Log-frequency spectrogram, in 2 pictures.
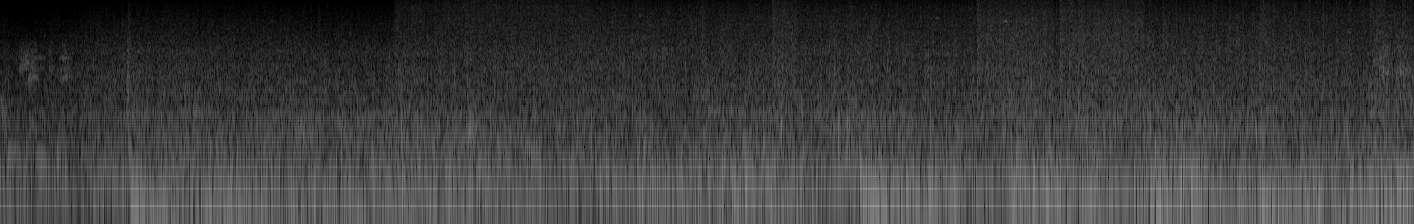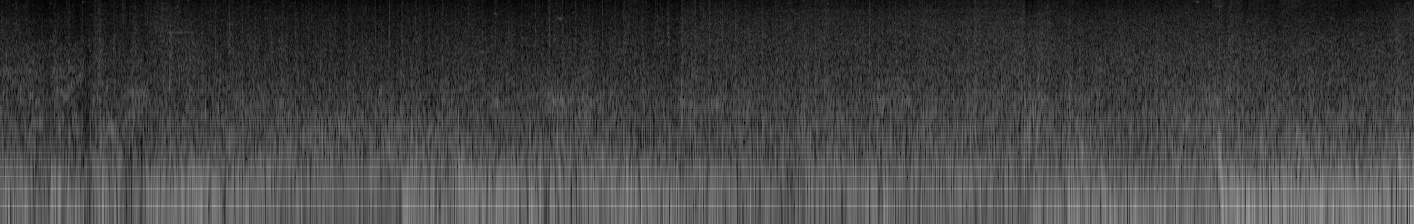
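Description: A heavy tank engine rumbles loudly as the tank drives.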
